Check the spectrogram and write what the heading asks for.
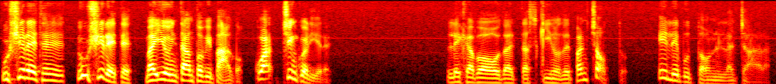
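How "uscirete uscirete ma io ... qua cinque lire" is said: higher, loud, hurried reassurance; hasty, insistent; impatient placating. A narrator's reading. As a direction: brush off his protest and press on. Owner brushing off the shouting man.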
